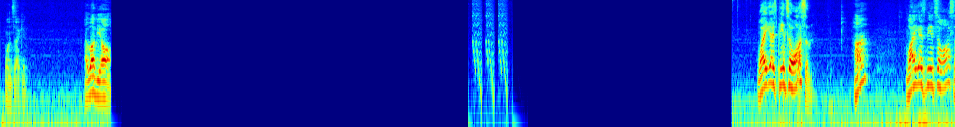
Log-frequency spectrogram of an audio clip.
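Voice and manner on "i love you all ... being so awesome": emotional, choked up, near tears, pitched high. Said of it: "I need a tissue".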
